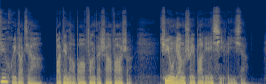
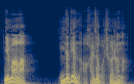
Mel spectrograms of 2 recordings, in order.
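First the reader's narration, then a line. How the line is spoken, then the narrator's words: Cheerful. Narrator (Chinese): 小丁笑着对红军说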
